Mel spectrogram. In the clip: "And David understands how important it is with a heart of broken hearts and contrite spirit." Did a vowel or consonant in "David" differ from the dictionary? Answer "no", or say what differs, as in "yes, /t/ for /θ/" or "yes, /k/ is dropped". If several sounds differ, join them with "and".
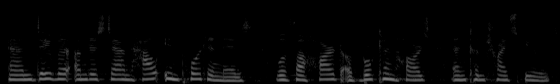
yes, /w/ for /v/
